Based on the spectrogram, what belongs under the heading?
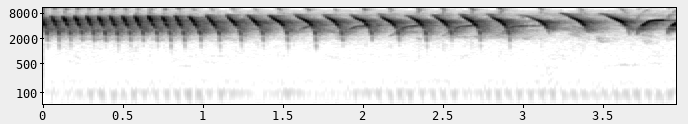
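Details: Canary song serving as a lure for silent canaries: a rapid rhythmic train of sharp high notes that gradually widens into looser, sweeping downslurs, clear and loud, over a faint low hum.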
